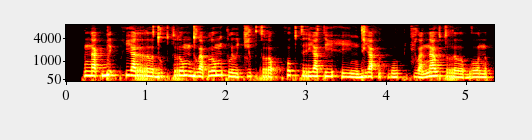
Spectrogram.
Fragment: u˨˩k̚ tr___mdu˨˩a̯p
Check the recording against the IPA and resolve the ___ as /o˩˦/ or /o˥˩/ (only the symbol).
o˥˩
